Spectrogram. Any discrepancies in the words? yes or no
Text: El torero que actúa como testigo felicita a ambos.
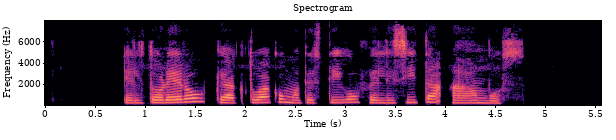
no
